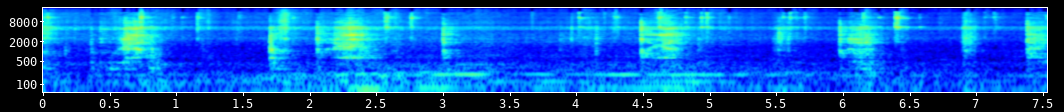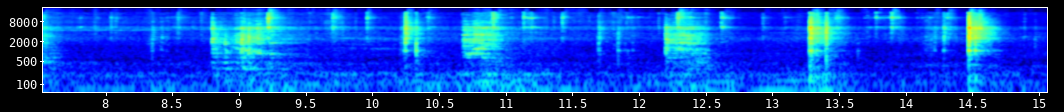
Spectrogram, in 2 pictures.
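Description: Fried eggplant slices lifted from a pan onto a plate, heard as scattered light clinks and scrapes of utensil on dishware, fairly soft and irregular, with no talking.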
